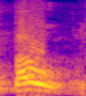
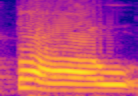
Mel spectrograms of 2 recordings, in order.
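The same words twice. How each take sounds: First: "Tahu" short, high, with a falling end; knowing intonation. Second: "tahu" stretched long, high and loud; don't-know intonation. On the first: Replying to a question, "Tahu" as I know. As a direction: answer "Tahu" loud and definite, meaning I know. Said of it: "itu artinya tahu". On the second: Teacher contrasting meanings, "tahu" as don't know. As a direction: draw out "tahu" to mean no idea. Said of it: "nah, itu biasanya gitu". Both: Shown as a demonstration.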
